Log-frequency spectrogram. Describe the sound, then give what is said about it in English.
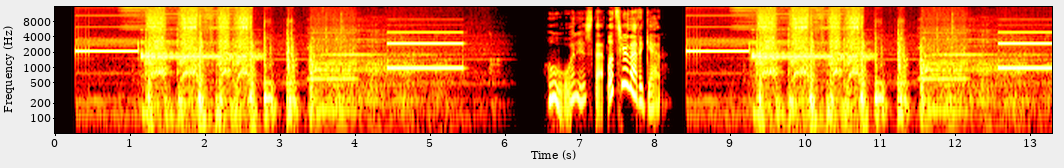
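Fax machine transmitting: a busy sequence of electronic beeps, steady tones and harsh warbling screeches, broken by a short burst of people talking, after which the same chain of tones plays through again. “So, what's that sound? A fax machine.”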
